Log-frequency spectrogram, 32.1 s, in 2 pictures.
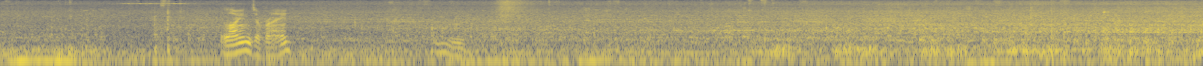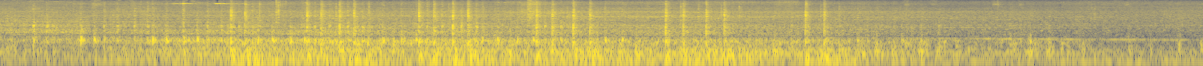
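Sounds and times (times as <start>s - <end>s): train rumble passing: 0.0s - 32.0s
wheels clacking over rail joints: 9.6s - 32.0s.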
